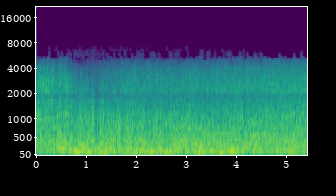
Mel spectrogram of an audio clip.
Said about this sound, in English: Rain. Oh, gentle rain. The drought is ended.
